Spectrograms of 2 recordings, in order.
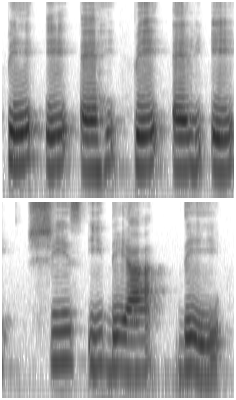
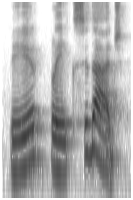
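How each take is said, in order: First: "P E R P L E X I D A D E" spelled slowly, letter by letter; sounding out words. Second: "perplexidade" split slowly into its syllables, per-ple-xi-da-de. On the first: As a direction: spell "P E R P L E X I D A D E" out one letter at a time. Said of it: "Letra por letra". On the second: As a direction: break "perplexidade" into separate syllables. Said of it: "Sílaba por sílaba". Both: Acted.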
